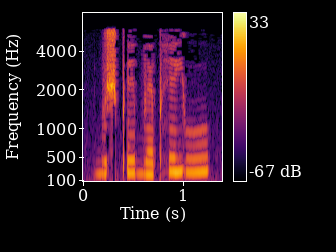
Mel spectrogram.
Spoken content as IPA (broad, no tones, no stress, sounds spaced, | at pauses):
b œ ʃ pʼ e b ɛ pʰ e j u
